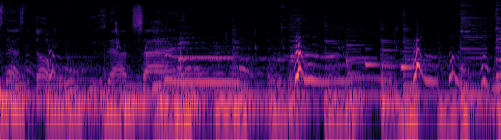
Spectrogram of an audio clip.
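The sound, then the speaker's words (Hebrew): A dog, brought into a studio and recorded, barks and yelps a few times over a slow song with guitar and singing, its sharp cries cutting through the music at moderate volume. “אבל ההקלטה של הנביחות של הכלב, או של חיות בכלל, יופיעו בהמשך הדרך.”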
